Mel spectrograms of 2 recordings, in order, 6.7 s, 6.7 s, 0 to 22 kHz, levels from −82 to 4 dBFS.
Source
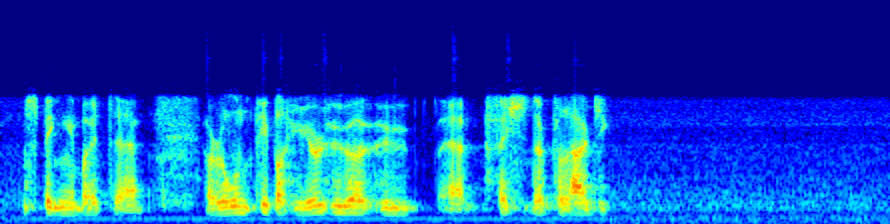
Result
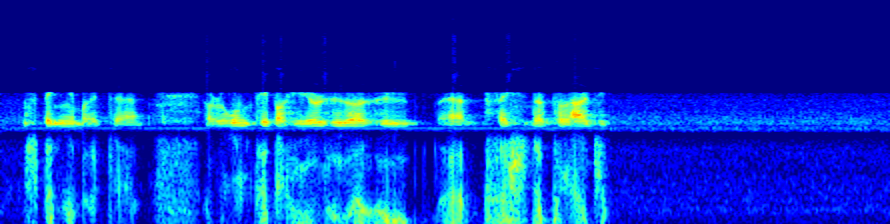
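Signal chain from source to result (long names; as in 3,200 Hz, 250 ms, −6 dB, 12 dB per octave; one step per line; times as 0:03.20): neighbouring bands swapped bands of 2,000 Hz
0:00.60–0:01.73: downward compressor, threshold −23 dBFS, peak gain reduction 7 dB
0:02.65–0:04.21: low-shelf EQ 240 Hz +12 dB
level −3.5 dB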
